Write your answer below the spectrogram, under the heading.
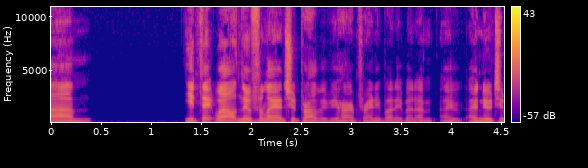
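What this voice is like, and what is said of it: Usual voice. Nothing is said of it.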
